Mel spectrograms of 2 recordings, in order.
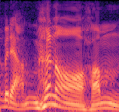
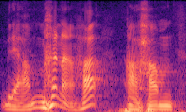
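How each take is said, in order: First: The two words are fused into one. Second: The two words are said separately. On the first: This is how it is read in the verse. "ബ്രാഹ്മണോഹം എന്നേ പറയാവൂ" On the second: This is only for splitting words to explain meaning. "പദച്ഛേദം ചെയ്ത് അർത്ഥം പറയുമ്പം"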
